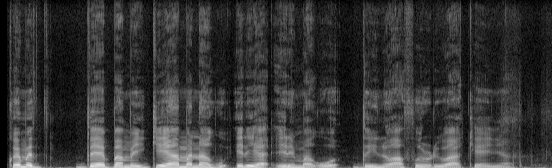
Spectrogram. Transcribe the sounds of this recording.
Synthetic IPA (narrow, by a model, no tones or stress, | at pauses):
kwemeðɛbameiɡeamanaɣuʔeɾeaʔeɾemaɣoɔðeinewafoɾoɾiwakɛɲa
